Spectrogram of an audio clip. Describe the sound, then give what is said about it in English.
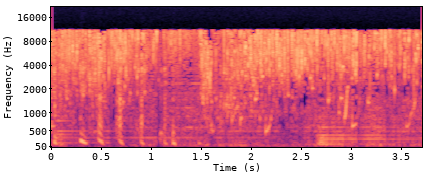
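Water pours steadily in Iceland, a continuous splashing gush with bubbly, gurgling variations running throughout, no voices over it. “It's completely immersive. With water that's wet.”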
